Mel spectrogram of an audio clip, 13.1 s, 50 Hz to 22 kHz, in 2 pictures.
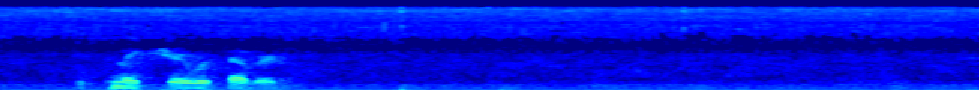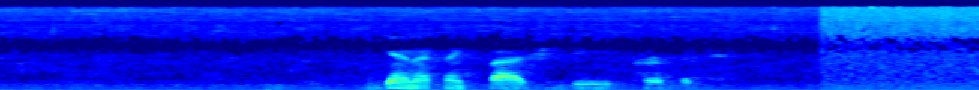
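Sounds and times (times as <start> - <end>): background hiss: 0.0 - 13.0
low electrical hum: 0.0 - 13.0.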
